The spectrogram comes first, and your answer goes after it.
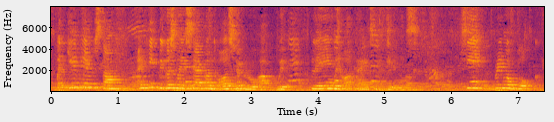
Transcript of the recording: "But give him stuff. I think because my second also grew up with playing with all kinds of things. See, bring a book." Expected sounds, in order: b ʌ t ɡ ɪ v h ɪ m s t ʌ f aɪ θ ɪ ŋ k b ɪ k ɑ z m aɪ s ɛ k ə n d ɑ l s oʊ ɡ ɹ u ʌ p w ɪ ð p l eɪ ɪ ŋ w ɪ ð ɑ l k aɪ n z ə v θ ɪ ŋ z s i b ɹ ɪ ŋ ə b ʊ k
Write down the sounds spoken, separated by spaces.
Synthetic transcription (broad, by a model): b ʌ t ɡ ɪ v h ɪ m s t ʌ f aɪ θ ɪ ŋ k b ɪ k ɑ s m aɪ s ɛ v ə n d ɑ l s oʊ ɡ ɹ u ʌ p w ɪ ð p l eɪ ɪ ŋ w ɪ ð ɑ l k aɪ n s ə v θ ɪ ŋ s s i b ɹ ɪ ŋ ə b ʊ k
